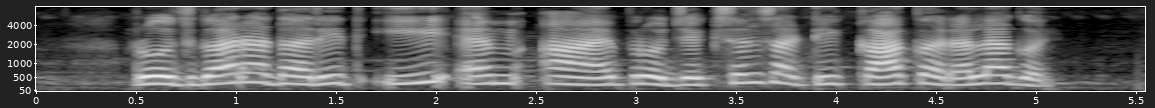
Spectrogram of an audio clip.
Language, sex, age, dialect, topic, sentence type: Marathi, female, 25-30, Varhadi, banking, question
